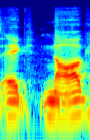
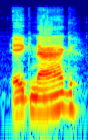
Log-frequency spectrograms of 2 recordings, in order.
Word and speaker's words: eggnog: The rest of the country says eggnog, the same as dog and hog. A lot of the Scrantonians say it's more of a short A sound.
